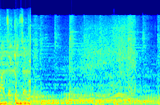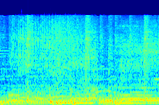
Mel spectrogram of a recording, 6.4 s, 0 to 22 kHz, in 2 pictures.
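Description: Honda TRX450R sport quad's single-cylinder four-stroke engine revving, its pitch rising and falling repeatedly, with music at the very start.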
